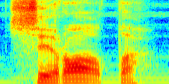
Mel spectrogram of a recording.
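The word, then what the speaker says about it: صِرَاطَ: Correction, ensure correct pronunciation of sirat, sirata, as sad, should be pronounced with a heavy sound.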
